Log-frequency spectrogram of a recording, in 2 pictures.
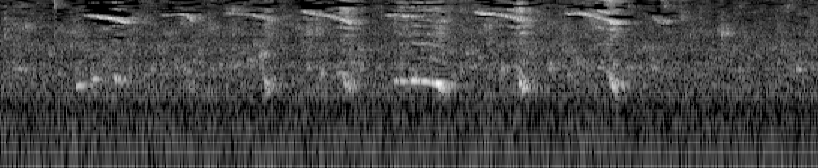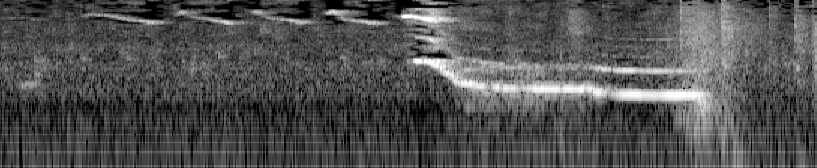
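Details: Dogs at night: soft faint whimpers over steady background hiss, repeated high chirping above, then a loud drawn-out howl that drops in pitch and wavers near the end.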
